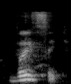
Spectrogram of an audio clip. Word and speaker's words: висить: наголос на другій склад висить наголос на перший склад новий чарівний фаховий наголошуємо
